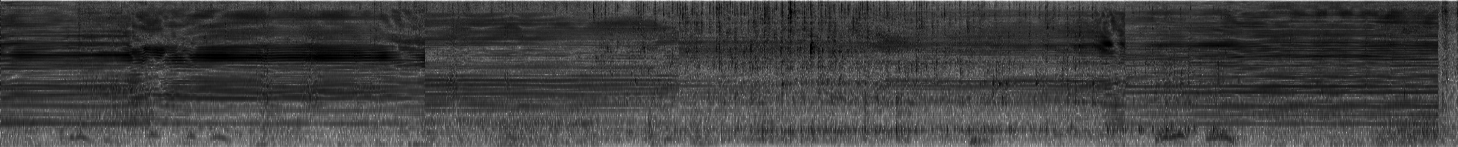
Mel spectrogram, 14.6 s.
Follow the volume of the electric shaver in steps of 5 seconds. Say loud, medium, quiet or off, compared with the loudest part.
loud, medium, loud.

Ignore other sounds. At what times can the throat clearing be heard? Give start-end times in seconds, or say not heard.
0.6-2.4, 6.5-7.3, 11.5-12.4.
